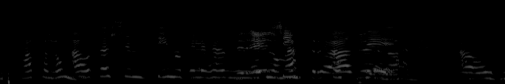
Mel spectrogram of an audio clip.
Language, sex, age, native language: Icelandic, male, 18-19, Icelandic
